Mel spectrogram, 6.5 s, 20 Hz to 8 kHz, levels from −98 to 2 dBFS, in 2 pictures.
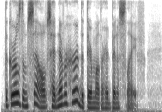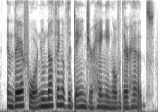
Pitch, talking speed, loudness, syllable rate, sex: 175 Hz, 225 wpm, -17 LUFS, 6.3 syllables/s, female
